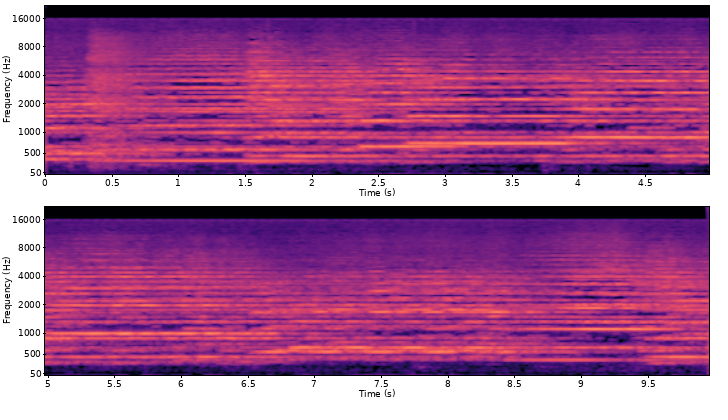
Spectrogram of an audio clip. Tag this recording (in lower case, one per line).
violin
bowed string instrument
